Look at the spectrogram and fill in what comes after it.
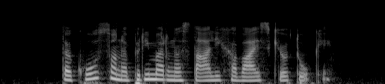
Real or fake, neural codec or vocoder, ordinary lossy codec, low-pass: real; none; none; 7.2 kHz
